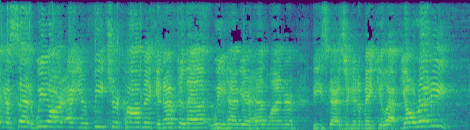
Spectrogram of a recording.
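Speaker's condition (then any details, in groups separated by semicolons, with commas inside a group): No condition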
